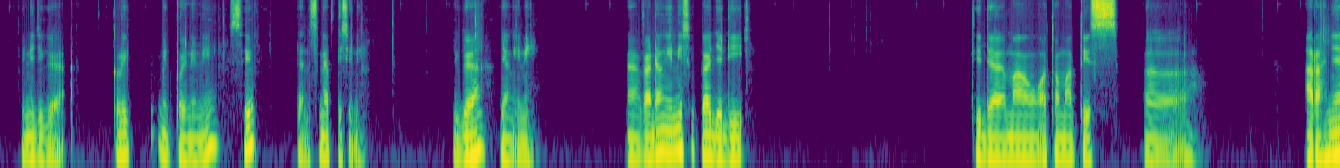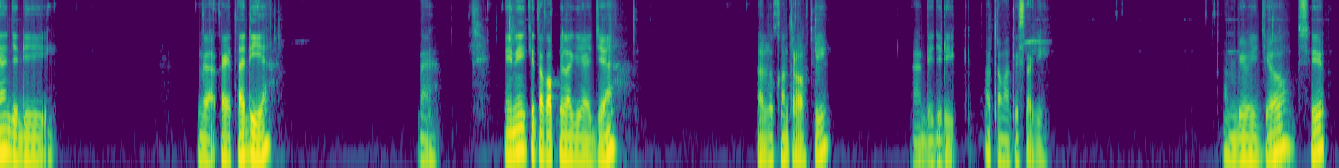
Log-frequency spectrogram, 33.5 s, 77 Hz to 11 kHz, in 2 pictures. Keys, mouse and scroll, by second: 1.2 shift+click, 4.1 shift+click, 5.0 shift+middle click, 6.4 ctrl+v, 7.3 middle click, 8.3 Escape, 8.6 scroll down 1, 9.1 space, 9.6 middle click, 10.6 ctrl+v, 11.4 middle click, 13.7-14.9 middle drag, 15.9 middle click, 16.5 space, 17.4 middle click, 19.1 middle click, 20.0 ctrl+v, 22.8 middle click, 23.1 space, 23.5 click, 24.7 ctrl+c, 25.8 middle click, 26.7 ctrl+v, 30.6 click, 31.8 click.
